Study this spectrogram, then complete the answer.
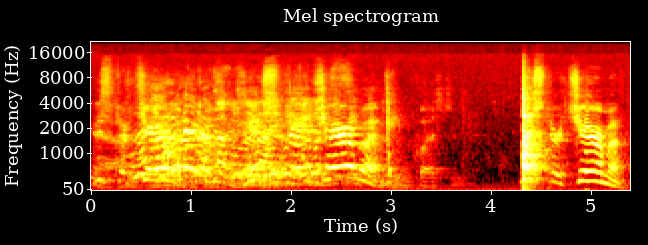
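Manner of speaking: calling for the floor. Acted.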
